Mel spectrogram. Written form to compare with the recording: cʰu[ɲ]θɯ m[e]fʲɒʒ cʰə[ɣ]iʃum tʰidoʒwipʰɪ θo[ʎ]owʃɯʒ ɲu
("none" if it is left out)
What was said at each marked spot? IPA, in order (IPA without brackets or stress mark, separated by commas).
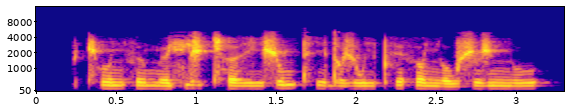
ɲ, ø, ɣ, ɲ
